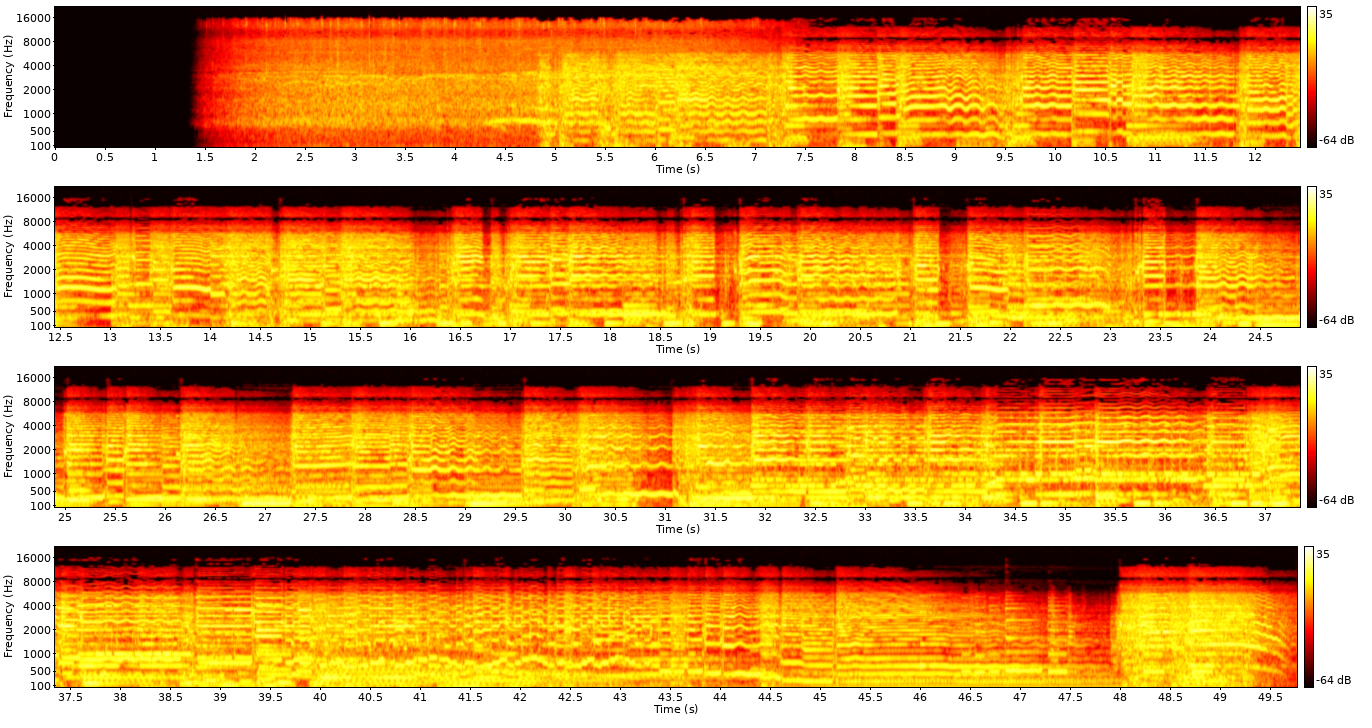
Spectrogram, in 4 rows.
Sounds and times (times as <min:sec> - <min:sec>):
Electric guitar: 0:03.7 - 0:49.7.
